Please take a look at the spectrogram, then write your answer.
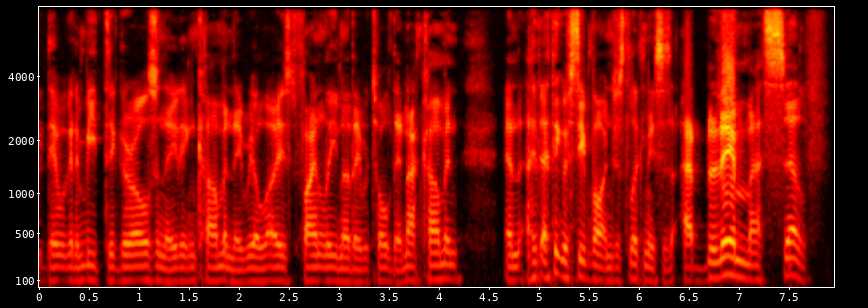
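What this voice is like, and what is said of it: Congested voice from a cold. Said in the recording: “I have a cold,”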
